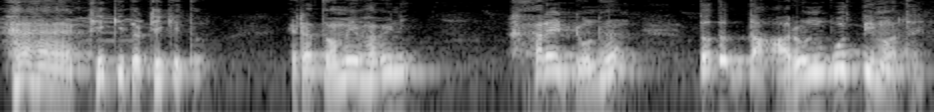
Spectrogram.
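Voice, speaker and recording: A man voicing an excitable, exasperated schoolteacher who scolds and exclaims in a comic cartoon. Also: sits high, quick pace, soft background music. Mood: excited. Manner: scolding, exclamatory, mock-praising. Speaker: cartoon voice actor. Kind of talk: comic Bengali cartoon dialogue.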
